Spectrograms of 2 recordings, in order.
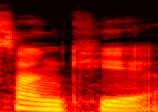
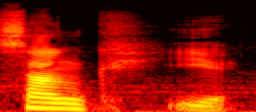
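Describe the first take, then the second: First: "সাংখ্যে" as one unbroken word; joined up. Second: "সাংখ্যে" split as "সাংখ", gap, "ইয়ে"; said separately. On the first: Teacher showing the full word, "সাংখ্যে" said in one go. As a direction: run "সাংখ্যে" together without a gap. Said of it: "একসাথে উচ্চারণ করবো". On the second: Teacher taking the word apart, "সাংখ্যে" in separate pieces. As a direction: break "সাংখ্যে" into two parts. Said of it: "আর আলাদা উচ্চারণ করলে". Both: Shown as a demonstration.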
